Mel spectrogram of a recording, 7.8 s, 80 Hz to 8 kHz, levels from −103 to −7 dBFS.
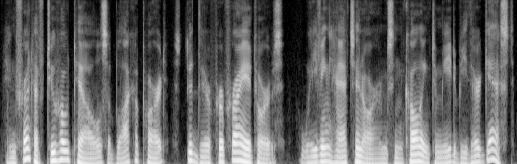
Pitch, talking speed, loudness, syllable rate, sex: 110 Hz, 180 wpm, -17 LUFS, 4.0 syllables/s, male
